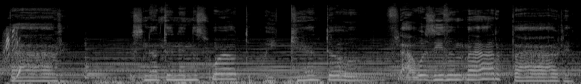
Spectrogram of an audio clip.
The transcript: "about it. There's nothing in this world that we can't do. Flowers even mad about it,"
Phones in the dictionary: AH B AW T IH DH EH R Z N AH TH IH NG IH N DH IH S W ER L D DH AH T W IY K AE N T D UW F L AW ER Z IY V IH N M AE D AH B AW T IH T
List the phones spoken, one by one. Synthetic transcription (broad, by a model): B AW T IH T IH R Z N AH TH IH NG IH N DH IH S W ER L D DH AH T W IY K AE N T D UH F L AW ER Z IY V IH N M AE D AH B AW T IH T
